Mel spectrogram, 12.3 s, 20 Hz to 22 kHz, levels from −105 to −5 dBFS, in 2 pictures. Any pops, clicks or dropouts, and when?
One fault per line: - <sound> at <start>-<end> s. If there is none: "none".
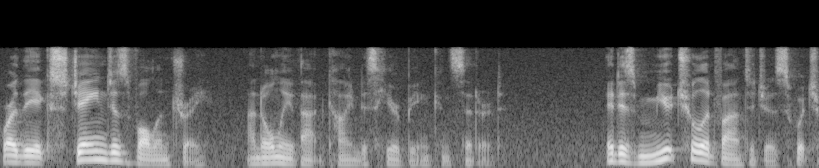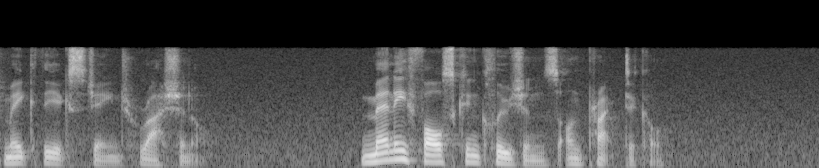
none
